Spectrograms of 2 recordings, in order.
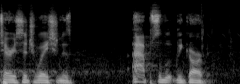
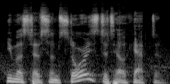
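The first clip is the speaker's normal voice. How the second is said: ordinary talk, nothing marked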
